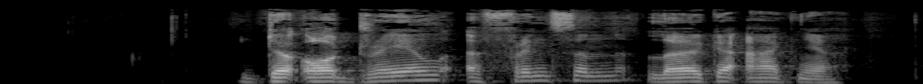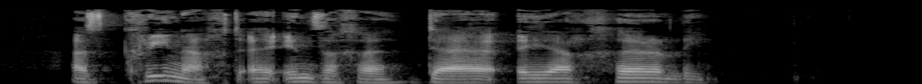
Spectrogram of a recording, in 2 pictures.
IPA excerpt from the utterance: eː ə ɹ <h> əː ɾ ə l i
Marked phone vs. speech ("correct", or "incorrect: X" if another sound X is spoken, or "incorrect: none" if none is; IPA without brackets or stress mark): incorrect: x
